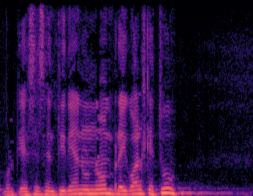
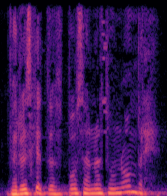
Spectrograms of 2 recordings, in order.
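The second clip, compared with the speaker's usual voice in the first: ordinary talk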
